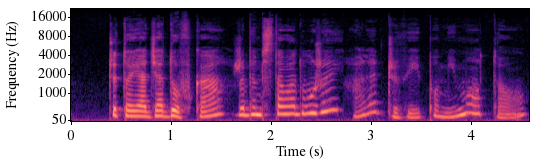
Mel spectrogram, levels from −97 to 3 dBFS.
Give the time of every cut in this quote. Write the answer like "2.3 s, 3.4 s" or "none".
2.7 s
